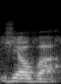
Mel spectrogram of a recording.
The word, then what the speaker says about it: Jeová: senhor em letras maiúsculas e pronunciada em português além de Yahoo é como também Javé o e Jeová e esse nome aparece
